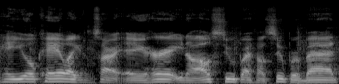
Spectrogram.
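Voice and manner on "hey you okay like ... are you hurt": plain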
